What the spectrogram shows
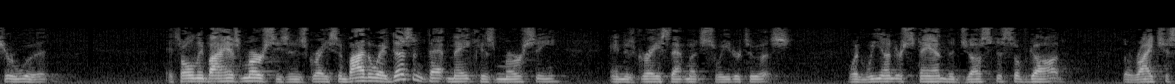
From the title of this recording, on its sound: Ketha Heights Baptist Church ~ Live Broadcast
